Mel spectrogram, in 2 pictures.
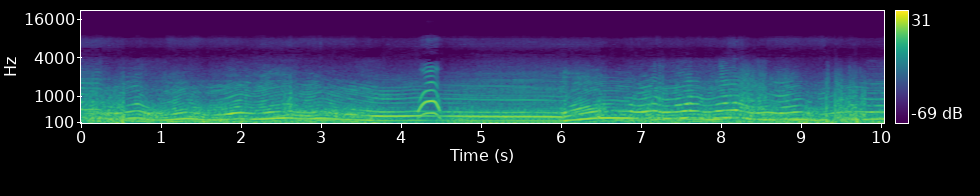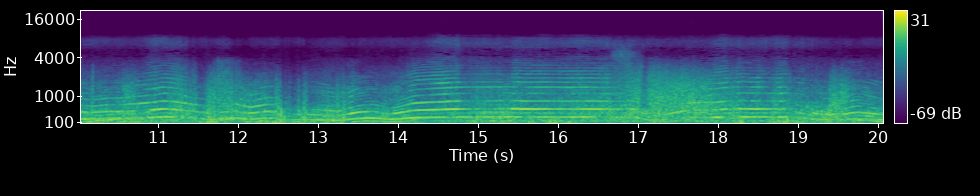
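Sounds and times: snowmobile engine revving: 0.0s - 20.0s.

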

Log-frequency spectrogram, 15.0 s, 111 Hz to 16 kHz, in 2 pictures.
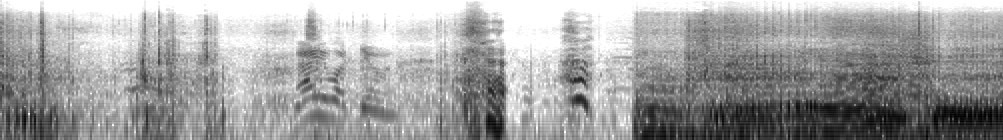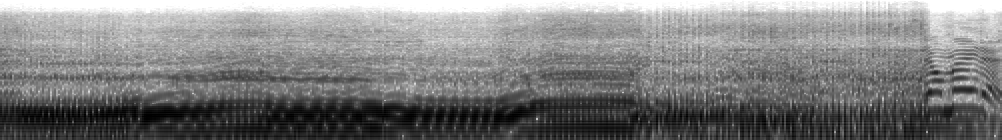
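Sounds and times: dirt bike engine revving: 4.7s - 15.0s.

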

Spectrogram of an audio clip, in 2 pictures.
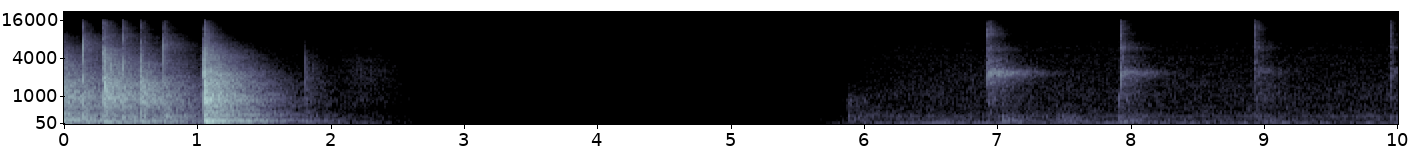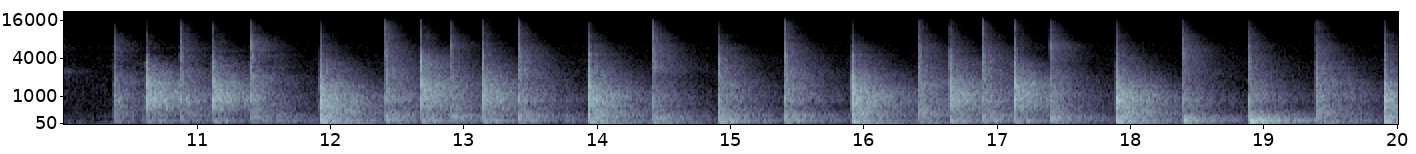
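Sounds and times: dance shoes tapping on hard floor: 0.0s - 1.6s, 10.4s - 20.0s.

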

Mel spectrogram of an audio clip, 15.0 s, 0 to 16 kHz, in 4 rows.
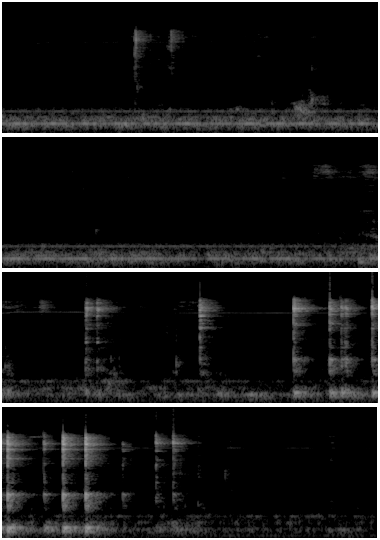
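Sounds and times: metal spoon clinking on glass: 8.4s - 8.6s, 10.5s - 13.2s.

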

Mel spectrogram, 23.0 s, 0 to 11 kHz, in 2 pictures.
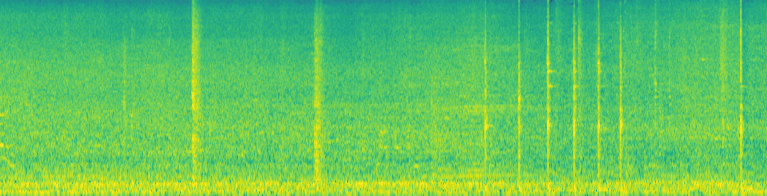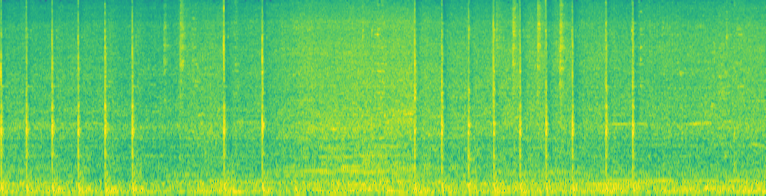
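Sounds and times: low traffic rumble: 0.0s - 23.0s
cleaver chopping meat on board: 14.9s - 15.6s.

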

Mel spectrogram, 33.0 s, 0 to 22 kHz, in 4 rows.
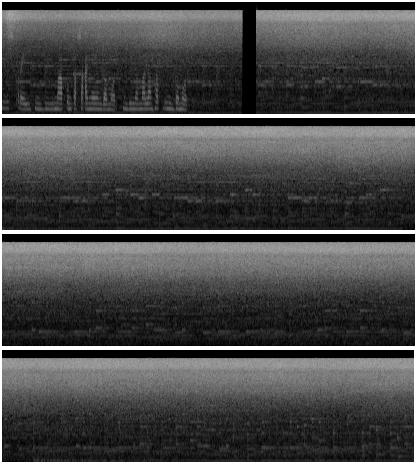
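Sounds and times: background music: 0.0s - 33.0s
spray wand hissing: 0.0s - 33.0s.

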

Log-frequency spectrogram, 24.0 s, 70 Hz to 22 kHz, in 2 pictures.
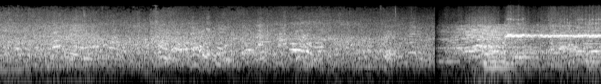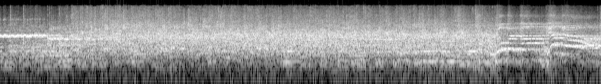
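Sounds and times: voices: 0.0s - 8.8s
audience applauding: 12.0s - 22.2s.

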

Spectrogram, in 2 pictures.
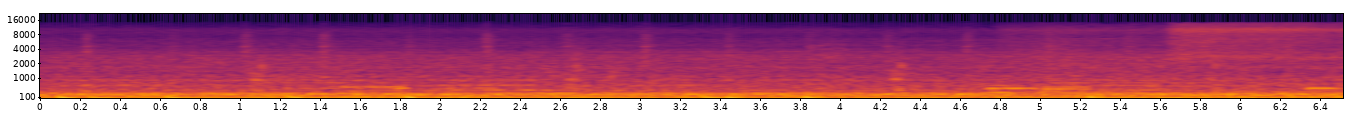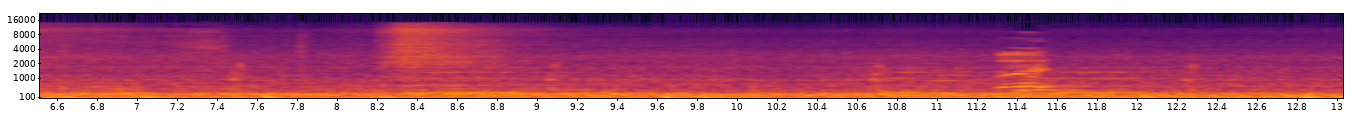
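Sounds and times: truck engine and road rumble: 0.0s - 13.0s
hiss: 5.6s - 7.6s, 8.2s - 9.2s.

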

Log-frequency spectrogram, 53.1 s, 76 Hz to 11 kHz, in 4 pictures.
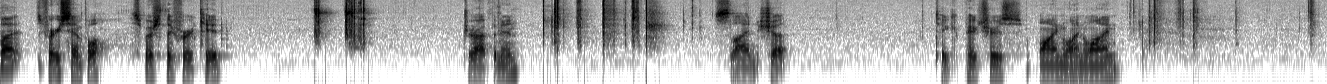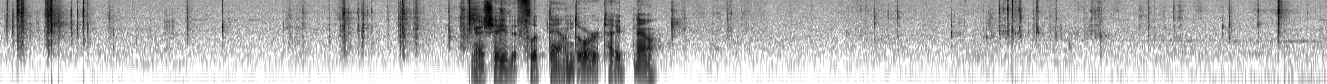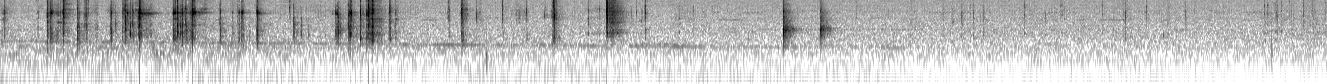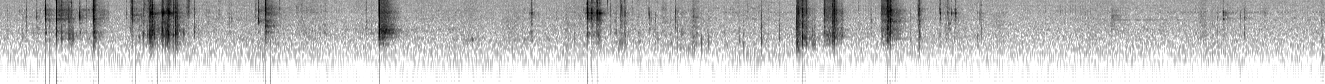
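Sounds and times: plastic camera clicks and clacks: 3.2s - 3.8s, 5.4s - 7.1s, 13.0s - 14.2s.

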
